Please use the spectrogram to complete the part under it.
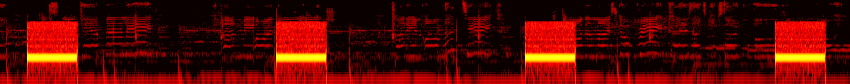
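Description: Ringback tone of an unanswered phone call: four steady one-second beeps, evenly spaced about five seconds apart, with near silence and faint low noise between them.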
